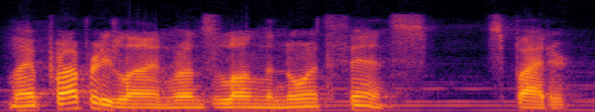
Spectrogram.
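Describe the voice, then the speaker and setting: A man's voice: on the low side, normal speed, faint music behind, natural voice. A man playing a sleepless, spooked local resident calling a radio show in an audio drama, over dull lo-fi audio. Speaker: radio caller.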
